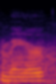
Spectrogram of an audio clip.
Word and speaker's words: Meaher: we really like it I believe it's pronounced mayor a-m-e-a-h-e-r it seems over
